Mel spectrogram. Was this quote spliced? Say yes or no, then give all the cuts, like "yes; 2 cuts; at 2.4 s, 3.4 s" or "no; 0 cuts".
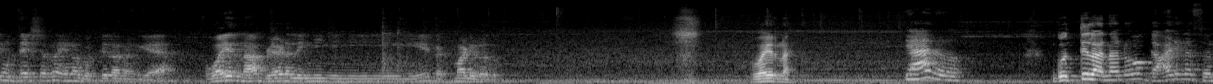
no; 0 cuts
